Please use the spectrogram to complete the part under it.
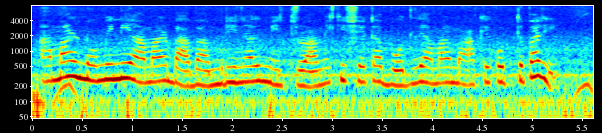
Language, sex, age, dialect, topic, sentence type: Bengali, female, 31-35, Standard Colloquial, banking, question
